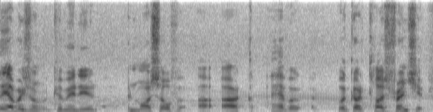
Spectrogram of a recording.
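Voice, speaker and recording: A man at medium pitch with an Australian accent, talking at a very fast pace with lively intonation over noticeable background noise. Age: 70s. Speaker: island hermit, ex-businessman. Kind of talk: interview answer.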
